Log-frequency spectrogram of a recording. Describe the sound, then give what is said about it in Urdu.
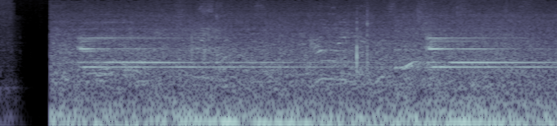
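Church bells ring in Orlando a week after a nightclub shooting. Steady bell tones sound in two stretches over a continuous low rumble. “Plus night club میں عمر متین کی جانب سے shooting کے ٹھیک ایک ہفتے بعد اورلینڈو میں چرچ کی گھنٹیاں بجائی گئیں”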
